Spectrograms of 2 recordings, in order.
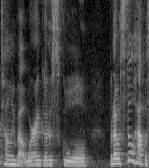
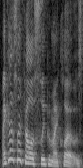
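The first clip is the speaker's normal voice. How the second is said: ordinary delivery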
